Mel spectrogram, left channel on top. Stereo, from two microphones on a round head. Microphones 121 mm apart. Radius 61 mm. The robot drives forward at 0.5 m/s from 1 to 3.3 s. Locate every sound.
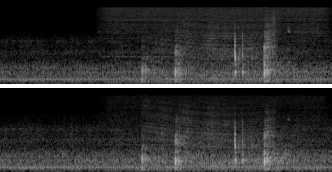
1.4 s footsteps: 10° right (ahead or behind), 1.7 m; by 2.8 s 35° left (ahead or behind), 1.2 m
